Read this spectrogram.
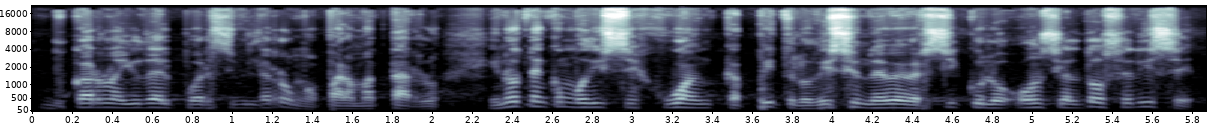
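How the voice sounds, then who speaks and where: A man preaching a sermon-style Bible lesson, emphatic, alternating loud stressed phrases with quieter explanation. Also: mid-range voice, quick pace, long reverb tail.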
